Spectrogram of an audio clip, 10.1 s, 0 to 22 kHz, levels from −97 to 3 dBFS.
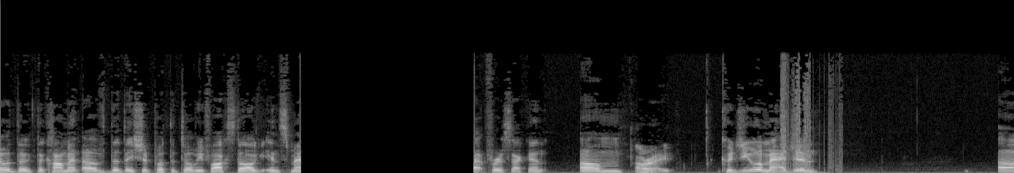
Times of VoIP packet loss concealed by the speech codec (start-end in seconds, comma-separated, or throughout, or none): none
